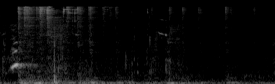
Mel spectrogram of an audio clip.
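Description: A golden doodle dog named Daisy whimpers with a few brief, high, thin whines near the start, followed by soft shuffling and pattering noises. No one speaks.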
